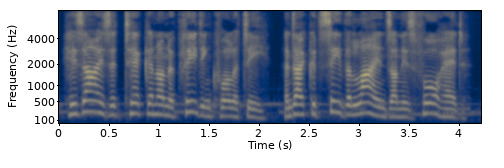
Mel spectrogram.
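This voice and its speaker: A man voicing a caring, composed female alien leader who narrates a sci-fi story in a gentle, reflective way. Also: high-pitched, animated, a little fast, soft background music. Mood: tender. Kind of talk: first-person sci-fi story narration and dialogue.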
